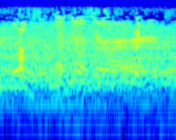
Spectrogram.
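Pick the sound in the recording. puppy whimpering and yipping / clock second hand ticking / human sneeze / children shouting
puppy whimpering and yipping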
